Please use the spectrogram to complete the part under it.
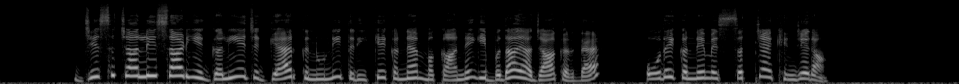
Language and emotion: Dogri, angry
